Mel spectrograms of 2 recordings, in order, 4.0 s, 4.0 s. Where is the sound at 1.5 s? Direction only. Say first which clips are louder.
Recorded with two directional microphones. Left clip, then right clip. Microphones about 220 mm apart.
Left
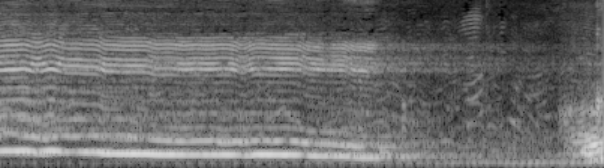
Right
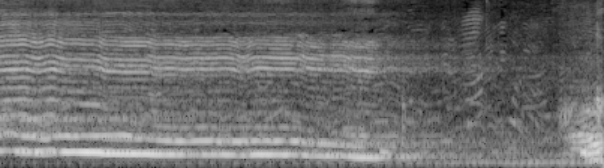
Left 1 dB; 10° right (ahead or behind).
